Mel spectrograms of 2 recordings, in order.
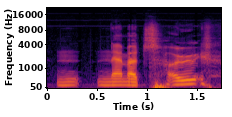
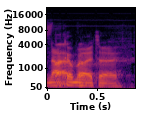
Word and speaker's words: Nakamoto: under the pseudonym as Satoshi nematode and you mispronounced nakamoto yes and I have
